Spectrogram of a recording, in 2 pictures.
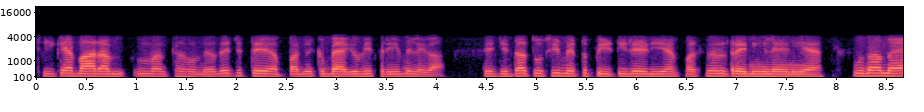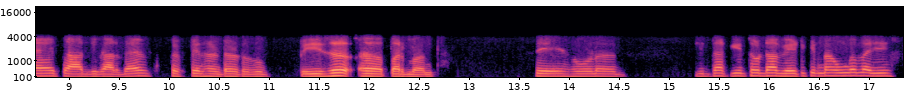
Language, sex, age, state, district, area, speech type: Punjabi, male, 18-30, Punjab, Hoshiarpur, rural, conversation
